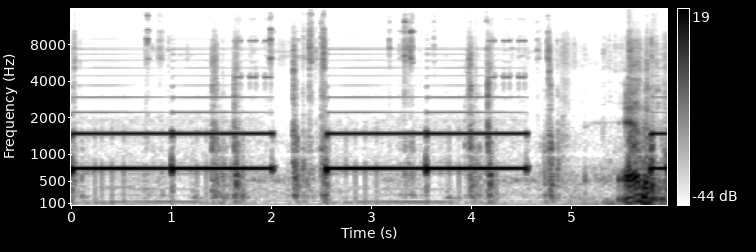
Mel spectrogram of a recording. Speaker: I turn it to the on position you'll hear the fuel pump Prime for about a second or two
